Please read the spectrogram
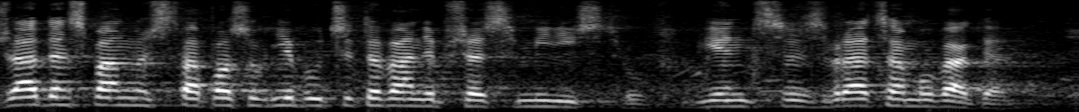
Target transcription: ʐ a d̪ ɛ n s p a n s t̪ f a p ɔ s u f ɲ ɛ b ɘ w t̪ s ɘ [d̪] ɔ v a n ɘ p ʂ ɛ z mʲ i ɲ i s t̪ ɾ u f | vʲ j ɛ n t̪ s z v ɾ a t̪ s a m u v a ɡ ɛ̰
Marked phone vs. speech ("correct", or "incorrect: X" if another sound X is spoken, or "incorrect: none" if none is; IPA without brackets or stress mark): incorrect: t̪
